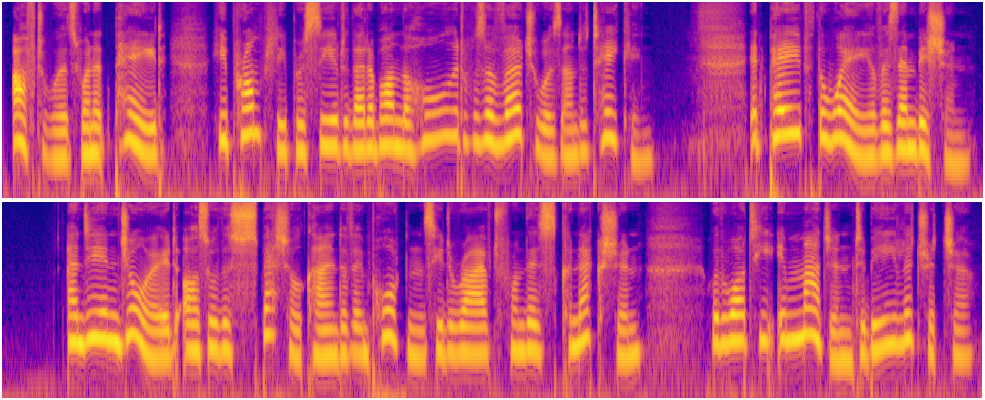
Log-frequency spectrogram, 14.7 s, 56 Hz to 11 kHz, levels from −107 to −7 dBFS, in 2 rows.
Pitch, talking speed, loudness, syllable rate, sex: 220 Hz, 180 wpm, -21 LUFS, 6.0 syllables/s, female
